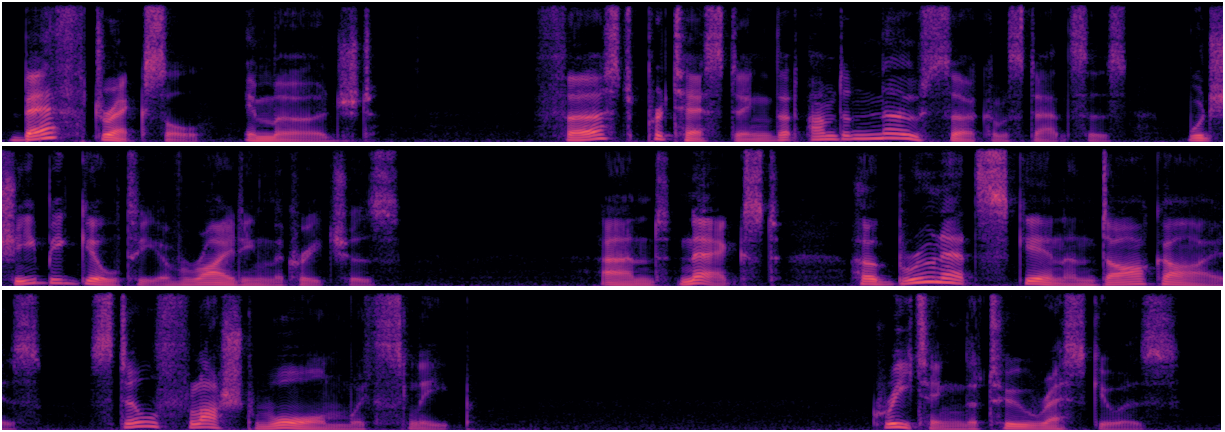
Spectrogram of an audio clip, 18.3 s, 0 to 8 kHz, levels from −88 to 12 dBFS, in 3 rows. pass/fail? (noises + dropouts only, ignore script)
pass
